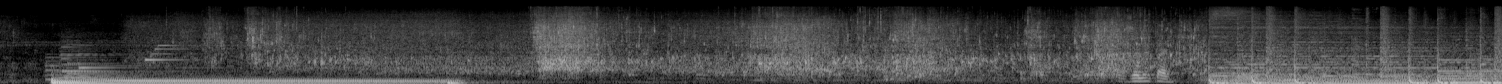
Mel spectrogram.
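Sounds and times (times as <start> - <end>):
pool water splashing: 1.2 - 12.1.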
